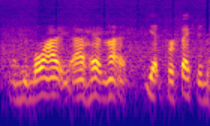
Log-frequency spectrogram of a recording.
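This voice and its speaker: A man with a Southern US accent is heard with a dry sound, no echo, and light background noise. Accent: Southern US (Georgia). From US South, Georgia. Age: 80s+. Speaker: motorcycle vlogger. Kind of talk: casual ride-along vlog monologue. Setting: outdoors riding a motorbike. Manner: halting, many fillers. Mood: relaxed, reflective. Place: motorbike.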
